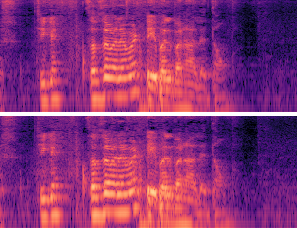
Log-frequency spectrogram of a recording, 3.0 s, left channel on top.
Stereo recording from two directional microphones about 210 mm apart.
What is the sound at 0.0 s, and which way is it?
Speech, 30° left (ahead or behind).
